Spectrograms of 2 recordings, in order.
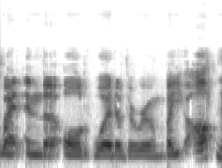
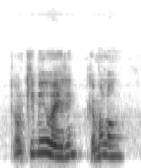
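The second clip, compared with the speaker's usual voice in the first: whisper, much higher; 10 semitones higher than usual. Narrating a scene, the woman at the door ushers both of you in, whispering. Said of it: "she kind of whispers".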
